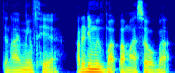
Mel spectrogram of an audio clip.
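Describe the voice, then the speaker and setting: A man's voice: lowish voice, little pitch movement, fast talker, mellow, dry recording, lo-fi sound. A young man from Ghana with a Ghanaian accent, co-hosting a podcast in casual conversation and often repeating short phrases. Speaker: podcast co-host.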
